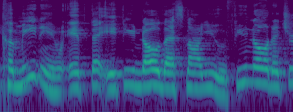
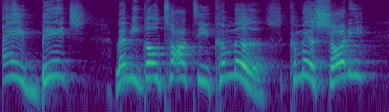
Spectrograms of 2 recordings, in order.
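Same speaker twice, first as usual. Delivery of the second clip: rude, crude, cocky, pitched-up catcall tone; 6 semitones higher, 4 dB louder than usual. Showing the wrong way to approach a woman: imitating a cocky, cursing guy. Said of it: "you on some cursing shit".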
